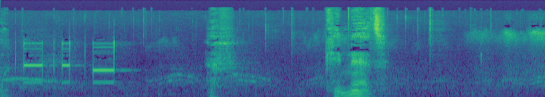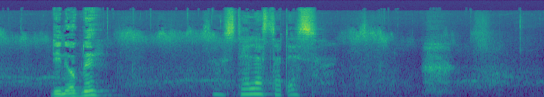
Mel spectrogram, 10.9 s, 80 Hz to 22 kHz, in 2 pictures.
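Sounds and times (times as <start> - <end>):
mobile phone keypad tones: 0.0 - 1.4
speech: 3.3 - 3.9, 6.0 - 6.6, 7.6 - 8.7.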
